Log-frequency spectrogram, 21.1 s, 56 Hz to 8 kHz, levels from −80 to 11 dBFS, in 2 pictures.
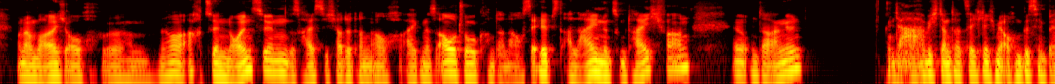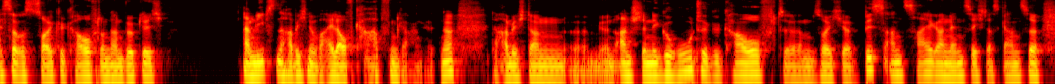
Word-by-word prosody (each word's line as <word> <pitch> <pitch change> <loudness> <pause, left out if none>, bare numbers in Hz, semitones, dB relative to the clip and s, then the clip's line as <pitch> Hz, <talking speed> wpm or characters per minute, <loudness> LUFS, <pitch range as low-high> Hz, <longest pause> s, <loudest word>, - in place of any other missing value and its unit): und 95 - -5
dann 90 -2 +2
war 85 +3 +3
ich 95 - -1
auch, 85 0 -5
ähm, 75 -3 -8
ja, 90 - -7 0.2
18, 105 -3 0
19. 115 +6 +3
Das 85 -3 -8
heißt, 85 +2 -2
ich - - -10
hatte - - 0
dann 80 0 -5
auch 80 0 -6
eigenes 85 0 -4
Auto, 105 -3 +5
konnte 85 -3 -11
dann 80 - -9
auch 75 0 -10
selbst 110 +1 +1
alleine 95 +5 +3
zum 95 - -6
Teich 105 +7 -1
fahren, 155 +2 0 0.4
äh, 110 - -1
und 105 -2 -4
da 90 - +1
angeln. 120 +11 +2 0.9
Da 90 - +1
habe 100 +3 +2
ich 100 - -2
dann 100 -3 +3
tatsächlich 100 0 -1
mir - - +3
auch - - -3
'n - - +1
bisschen 80 - -1
besseres 95 +1 0
Zeug - - +3
gekauft 95 +1 +1
und 85 - +1
dann 85 0 +1
wirklich 90 0 0 0.7
am 95 - +7
liebsten 100 +1 +2
habe 95 +1 +2
ich 90 - -3
'ne 95 - +2
Weile 90 +1 +4
auf 85 - +2
Karpfen - - -4
geangelt, - - -13
ne? 110 +2 +4 0.4
Da - - -11
habe 85 +1 +2
ich 85 - -5
dann, 80 -1 0
äh, - - -10
mir - - -8
'n - - -3
anständige 100 0 +3
Rute 115 +4 +1
gekauft 100 +2 +1
ähm, 80 -2 -4
solche 85 +1 -1
Bissanzeiger 100 - -1
nennt 95 +1 +1
sich 95 -1 -3
das - - -8
Ganze 95 +1 -1
95 Hz, 200 wpm, -22 LUFS, 85-100 Hz, 0.9 s, am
